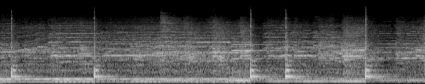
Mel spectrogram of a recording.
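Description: Traditional Vietnamese ceremonial music: a sustained wind-instrument melody over a low drone, punctuated by five sharp, ringing percussion strikes at irregular intervals.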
